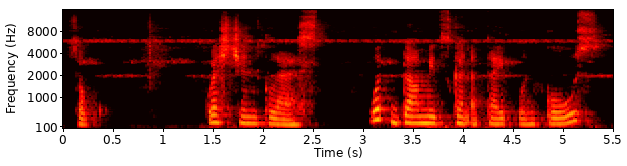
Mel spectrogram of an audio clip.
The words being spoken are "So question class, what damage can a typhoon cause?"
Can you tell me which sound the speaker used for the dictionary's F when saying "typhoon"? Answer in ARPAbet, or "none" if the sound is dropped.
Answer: P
